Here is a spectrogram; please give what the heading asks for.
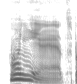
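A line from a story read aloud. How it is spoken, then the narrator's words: Moaning. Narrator (Russian): простонал главный философ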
